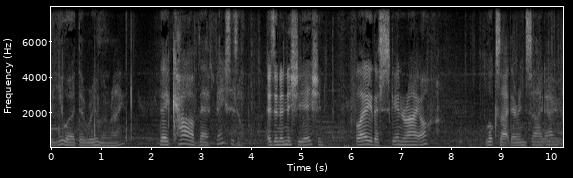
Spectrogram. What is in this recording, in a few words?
Initiation - Northern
